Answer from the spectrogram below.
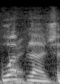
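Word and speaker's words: Oye-Plage: Ouah avec un Y. Ouah Plage, c'est ça? – Oui.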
